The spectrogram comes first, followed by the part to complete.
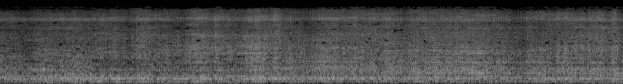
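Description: A small motorised machine running steadily, with a constant mechanical drone.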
